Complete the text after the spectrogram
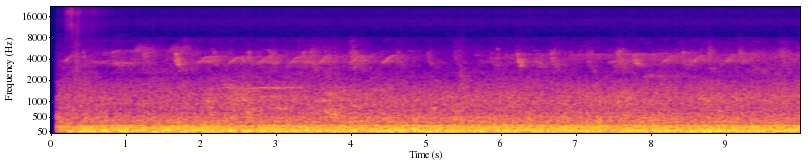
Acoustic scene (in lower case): residential area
